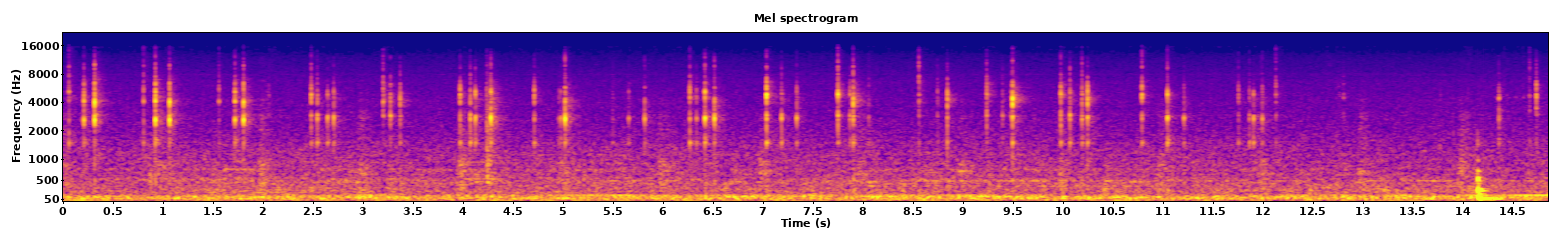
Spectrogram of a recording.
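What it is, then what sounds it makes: Metal cigarette case tapped with fingernails. A small, flat, hollow gold-tone metal cigarette case with a dark striped panel is held in the hand and tapped and scratched with long manicured nails. Quiet, sharp, bright clicks and light scratches come in quick, uneven bursts over a steady low hum, with a louder knock near the end.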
